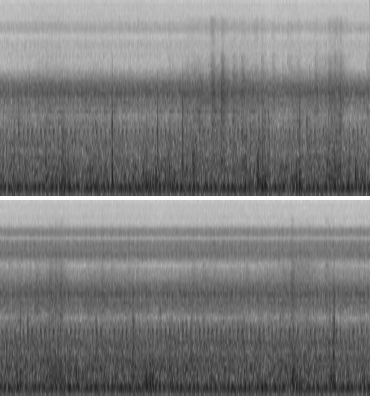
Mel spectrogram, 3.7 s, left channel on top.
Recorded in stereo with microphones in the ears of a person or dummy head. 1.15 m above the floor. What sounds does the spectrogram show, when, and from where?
0.0 s an engine running: 25° right (ahead or behind)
